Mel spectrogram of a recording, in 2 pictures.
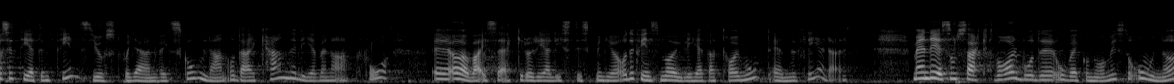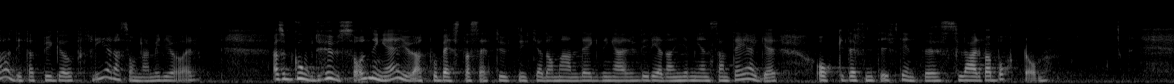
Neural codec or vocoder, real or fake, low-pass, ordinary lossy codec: none; real; none; none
